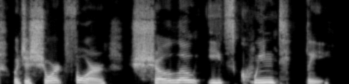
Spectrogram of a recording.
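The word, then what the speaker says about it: Xoloitzcuintli: before but the Xolo breed of dog is pronounced Xolo which is short for Xolo eats quintly. Xolo eats quintly.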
